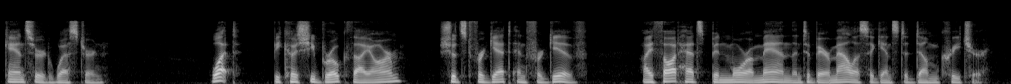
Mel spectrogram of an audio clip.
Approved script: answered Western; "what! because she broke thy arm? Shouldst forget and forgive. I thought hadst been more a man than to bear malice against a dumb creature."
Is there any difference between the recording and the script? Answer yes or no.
no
